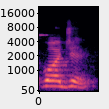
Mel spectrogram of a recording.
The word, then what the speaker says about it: Virgil: I don't know how to pronounce this poet's name. It's okay, Virgil.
